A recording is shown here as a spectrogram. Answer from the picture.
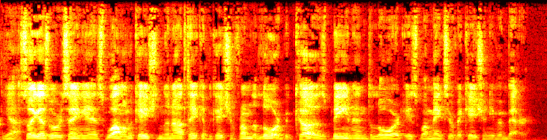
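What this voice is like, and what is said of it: Strong non-American accent. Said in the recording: “Even though with your accent, no one's going to understand what you said... So try to say it like an American.”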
